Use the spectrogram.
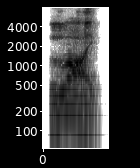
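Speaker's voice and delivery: lie said with a clear ai; lie syllable. Shown as a demonstration. Teacher isolating the syllable lie for the class. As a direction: give lie a full ai sound. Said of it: "la L I G H se reduce a lie".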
